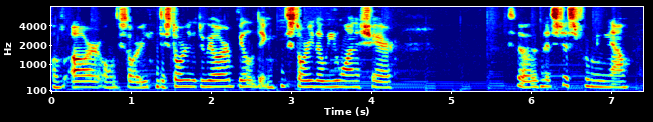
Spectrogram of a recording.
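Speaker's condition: No condition

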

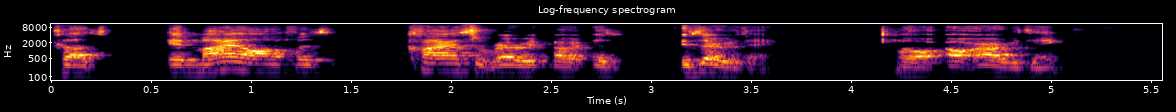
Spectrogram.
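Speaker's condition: No condition

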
